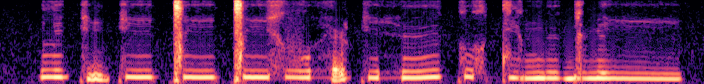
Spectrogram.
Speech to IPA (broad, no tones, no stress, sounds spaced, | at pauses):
l i k ḭ k iː ǀ iː ǀ iː x v u h ɛ̰ ɭ k i h ʉː k u x tʲ ɔ ŋ ʉ ɡ i ɳ iː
